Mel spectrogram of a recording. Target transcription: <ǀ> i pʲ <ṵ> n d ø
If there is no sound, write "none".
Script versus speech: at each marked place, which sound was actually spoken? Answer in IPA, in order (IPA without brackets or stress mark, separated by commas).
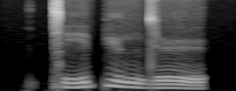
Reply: ǀ, u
